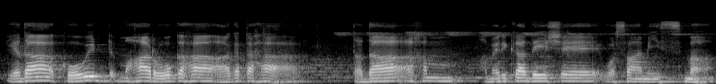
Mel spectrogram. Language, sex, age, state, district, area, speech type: Sanskrit, male, 60+, Karnataka, Mysore, urban, spontaneous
